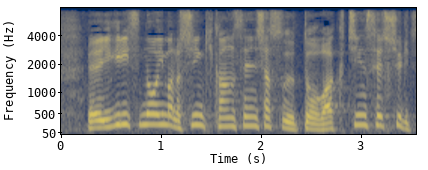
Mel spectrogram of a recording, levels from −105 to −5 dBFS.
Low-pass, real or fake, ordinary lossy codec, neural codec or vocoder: 7.2 kHz; real; MP3, 64 kbps; none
